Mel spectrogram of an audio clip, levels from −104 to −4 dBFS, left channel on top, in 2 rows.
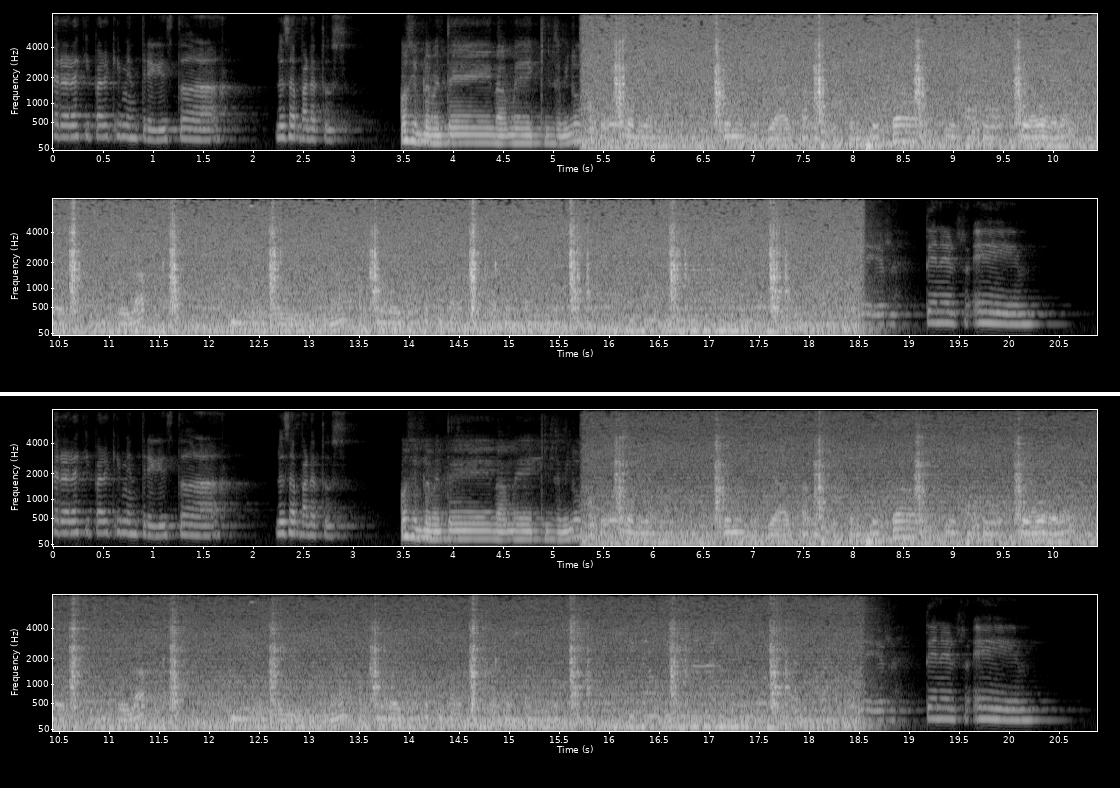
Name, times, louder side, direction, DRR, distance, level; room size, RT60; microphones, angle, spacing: voice 1, 0.0-1.8 2.2-2.9 12.2-12.6 16.2-18.9 19.2-20.3, left 1 dB, 15° left, 7 dB, 1.5 m, -47 dB
voice 2, 3.5-11.4 12.1-15.6, left 2 dB, 80° left, 3 dB, 1.9 m, -38 dB
sound 1, 5.3-18.6, left 5 dB, 55° left, 0.9 m, -33 dB
sound 2, 5.4-11.3, equal, 75° right, 1.6 m, -50 dB
20.0 x 18.0 x 9.1 m, 0.86 s
head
